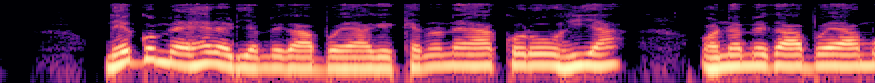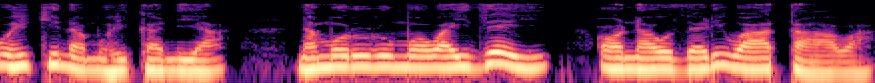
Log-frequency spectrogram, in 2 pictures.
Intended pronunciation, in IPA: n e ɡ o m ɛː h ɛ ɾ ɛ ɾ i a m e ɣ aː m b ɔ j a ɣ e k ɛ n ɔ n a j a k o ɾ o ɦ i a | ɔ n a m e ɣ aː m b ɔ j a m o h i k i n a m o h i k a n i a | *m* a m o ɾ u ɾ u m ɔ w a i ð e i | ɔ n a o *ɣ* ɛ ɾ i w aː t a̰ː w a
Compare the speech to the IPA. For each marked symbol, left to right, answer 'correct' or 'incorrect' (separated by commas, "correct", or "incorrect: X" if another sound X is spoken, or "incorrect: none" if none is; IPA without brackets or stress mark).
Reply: incorrect: n, incorrect: ð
